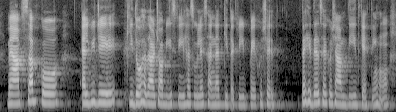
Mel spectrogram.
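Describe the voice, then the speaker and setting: Speaking with a Pakistani accent, a woman uses a medium pitch and fairly even intonation. Her pace is fairly slow, with audible room echo. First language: Urdu. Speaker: graduating student. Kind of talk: ceremonial welcome. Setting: auditorium with audience.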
